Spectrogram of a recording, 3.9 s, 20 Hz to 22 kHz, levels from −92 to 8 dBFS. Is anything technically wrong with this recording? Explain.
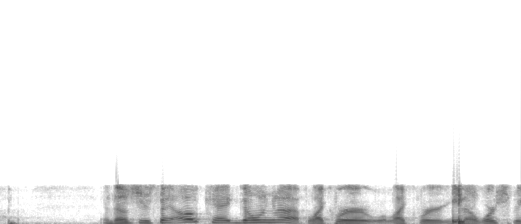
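Yes. The speech has two technical faults.

Throughout the clip, the sound carries the GSM full-rate codec. Its coloration fits the 13 kbps full-rate coder. The codec models the vocal tract as a filter. It excites that filter with evenly spaced pulses and keeps only a third of the excitation samples. Everything above 4 kHz is lost. The result is a plainly audible buzzy, gravelly roughness over the voice, with a dull, band-limited top end.

From 3.34 to 3.51 s there are GSM bit errors. Corrupted bits reached the decoder during this short stretch. The damage fits about eight hit 20 ms frames and points to roughly 1.5 percent of bits flipped. Wrong filter, pitch or gain values bend the spectrum and throw the level off frame by frame. The voice briefly breaks into squawks, pops and gargling.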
